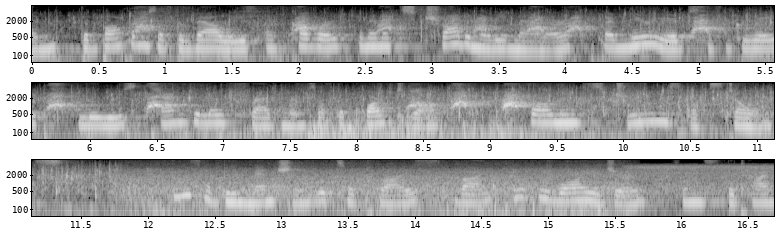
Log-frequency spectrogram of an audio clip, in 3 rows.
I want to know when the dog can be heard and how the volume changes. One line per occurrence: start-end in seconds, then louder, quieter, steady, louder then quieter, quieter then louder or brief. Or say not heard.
0.7-10.1 louder.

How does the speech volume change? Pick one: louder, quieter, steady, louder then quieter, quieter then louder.
steady.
